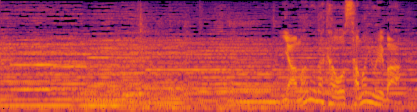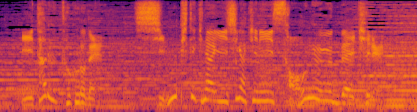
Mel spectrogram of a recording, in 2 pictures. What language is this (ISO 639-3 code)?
jpn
